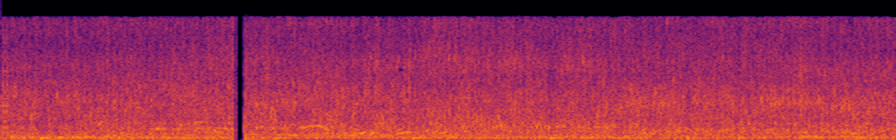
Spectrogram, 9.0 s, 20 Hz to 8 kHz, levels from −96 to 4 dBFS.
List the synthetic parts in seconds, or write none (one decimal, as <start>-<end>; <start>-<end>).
7.7-9.0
